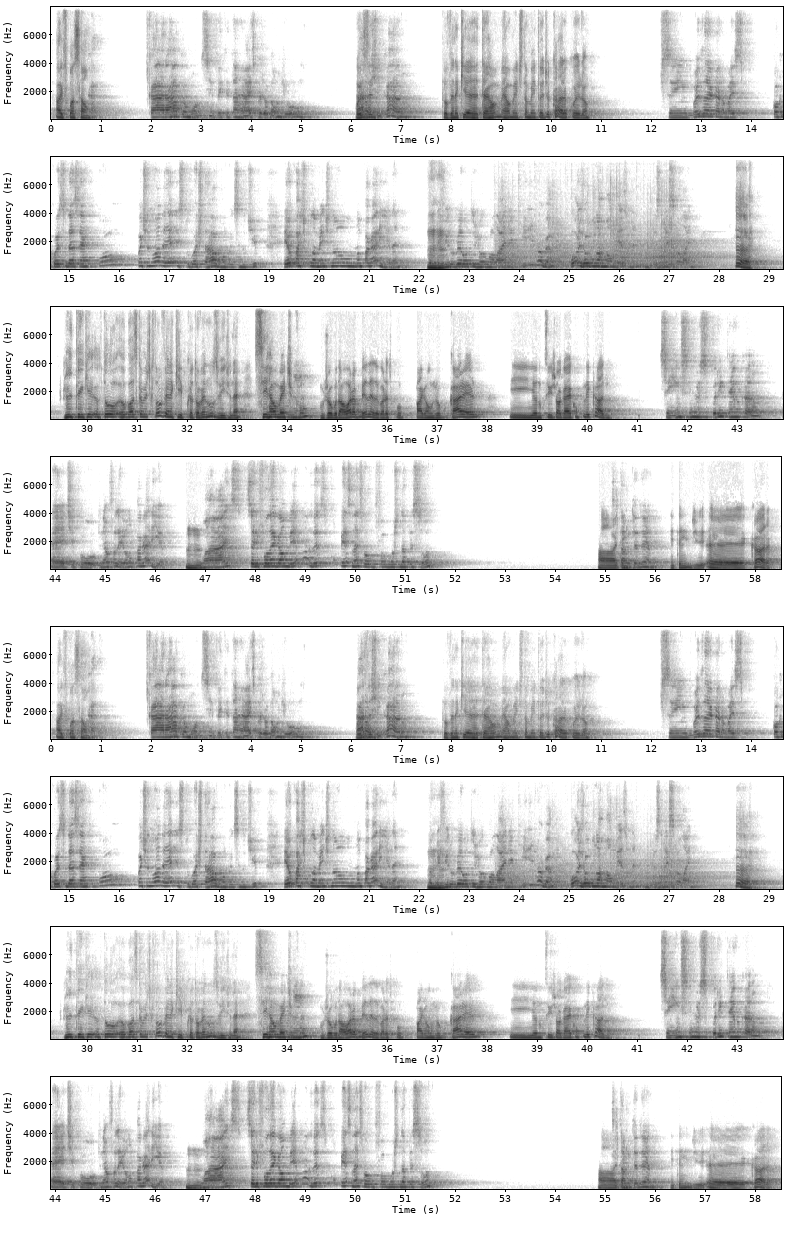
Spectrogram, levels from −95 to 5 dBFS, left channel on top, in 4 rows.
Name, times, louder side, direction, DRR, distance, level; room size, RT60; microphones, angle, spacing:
voice 1, 0.1-0.8 6.1-6.5 7.9-10.8 22.2-22.6 28.3-28.7 29.5-33.1 33.4-34.4 34.7-36.3 36.6-37.9 38.5-40.5 46.6-47.0 54.9-55.5 56.3-58.3, left 3 dB, 70° left, 13 dB, 0.8 m, -22 dB
voice 2, 2.0-5.1 6.1-7.2 12.2-13.8 14.4-16.1 16.4-18.8 19.3-21.7 22.2-24.7 25.0-27.5 34.0-34.4 41.5-43.5 43.9-46.2 46.9-51.5 55.2-56.0, right 1 dB, 15° right, 4 dB, 1.9 m, -29 dB
sound 1, 23.5-28.8, left 2 dB, 35° left, 1.8 m, -39 dB
28.0 x 24.5 x 3.8 m, 1.5 s
head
